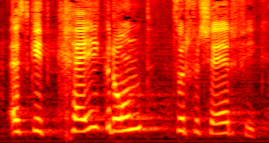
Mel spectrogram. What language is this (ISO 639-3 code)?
gsw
